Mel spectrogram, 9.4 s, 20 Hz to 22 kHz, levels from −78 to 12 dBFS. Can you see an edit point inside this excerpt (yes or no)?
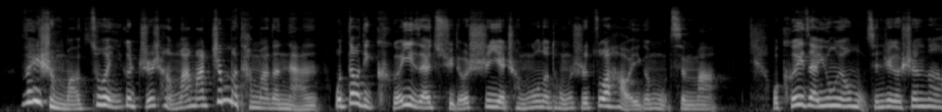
yes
